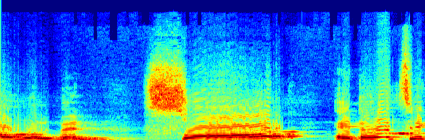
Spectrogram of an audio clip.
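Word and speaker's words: صاد: কি ভাই মোটা করে আমরা অনেকে বলি সোয়াদ সোয়াদ সোয়াদ না উচ্চারণটা বেসিক্যালি কি এই উচ্চারণটা সোয়াদ না এটা কি সোয়াদ না আমরা যদি সোয়াদ বলি সো আদ বলি এটা কি ভুল সোয়াদটা কি ভুল উচ্চারণটা বেসিক্যালি কিভাবে করবো আমরা সদ স মোটা করে সদ স এভাবে করে স এভাবে উচ্চারণ করবেন হ্যাঁ স সদ সদ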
